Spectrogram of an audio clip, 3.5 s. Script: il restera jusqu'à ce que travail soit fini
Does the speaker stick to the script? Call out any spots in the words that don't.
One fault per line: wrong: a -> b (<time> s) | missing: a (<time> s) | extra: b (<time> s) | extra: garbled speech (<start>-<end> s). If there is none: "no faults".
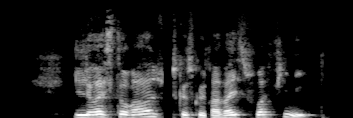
no faults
